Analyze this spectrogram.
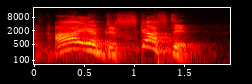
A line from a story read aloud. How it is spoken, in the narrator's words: yelled Jim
